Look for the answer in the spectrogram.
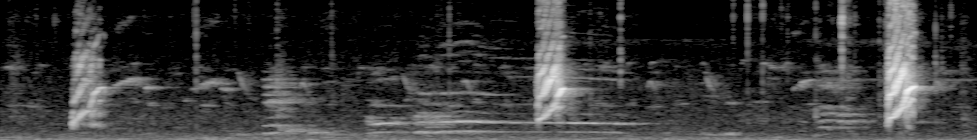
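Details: Female canary calling to stir males into singing: three loud, short, steeply rising chirps spaced a few seconds apart, with a faint steady whistle and soft scattered chirps in between.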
